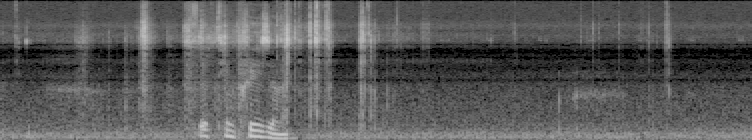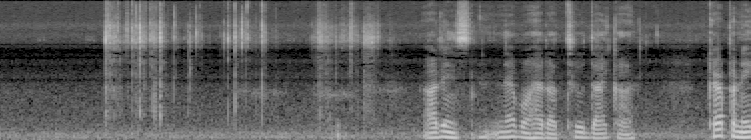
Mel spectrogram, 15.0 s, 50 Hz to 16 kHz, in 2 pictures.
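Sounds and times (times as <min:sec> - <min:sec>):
low steady hum: 0:00.0 - 0:15.0
foil wrapper crinkling: 0:00.8 - 0:04.3, 0:08.5 - 0:11.4.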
